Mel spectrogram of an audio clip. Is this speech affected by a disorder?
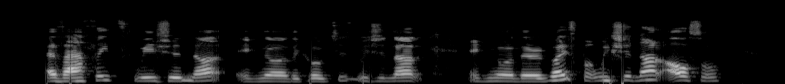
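Yes: cerebral palsy; uses power wheelchair.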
